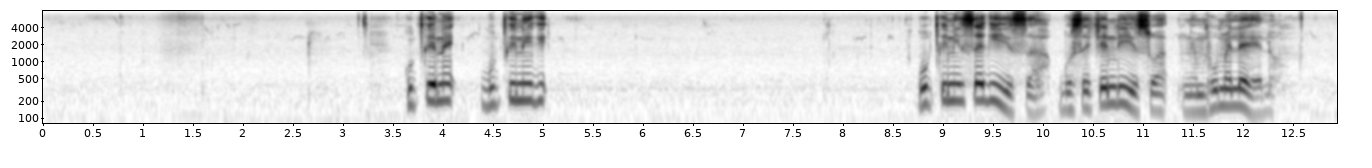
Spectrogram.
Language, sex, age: Swati, male, 19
